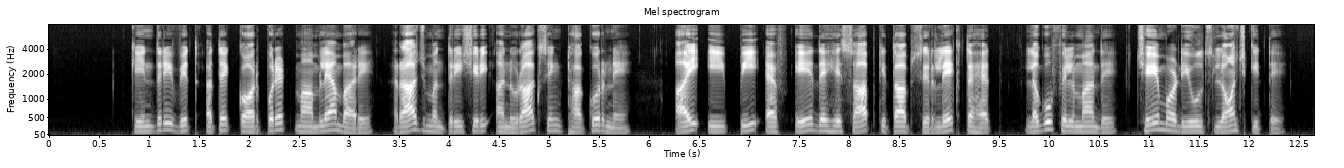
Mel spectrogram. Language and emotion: Punjabi, neutral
